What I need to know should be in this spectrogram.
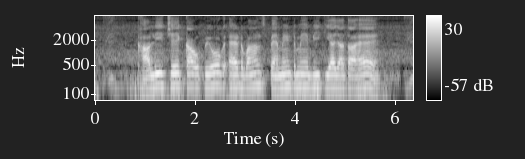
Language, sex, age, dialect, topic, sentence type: Hindi, male, 18-24, Kanauji Braj Bhasha, banking, statement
